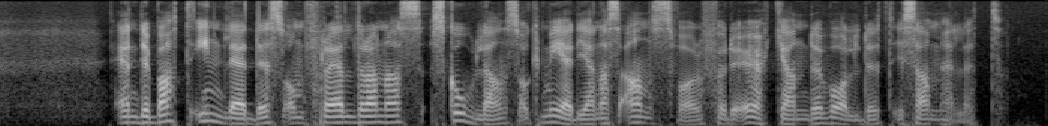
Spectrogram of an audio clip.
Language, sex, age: Swedish, male, 31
